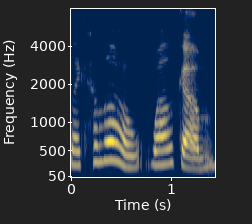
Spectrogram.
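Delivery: polished, formal, professional podcast-host voice, all business. Speaking with a longtime friend about how they both sound, in a formal professional voice. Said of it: "hearing both of our professional voices".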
